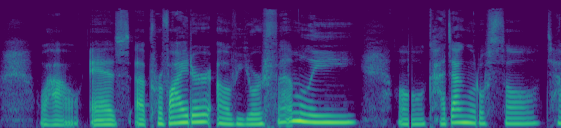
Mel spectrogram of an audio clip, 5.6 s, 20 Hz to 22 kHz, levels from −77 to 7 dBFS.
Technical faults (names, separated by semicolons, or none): gap at a join of encoded pieces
